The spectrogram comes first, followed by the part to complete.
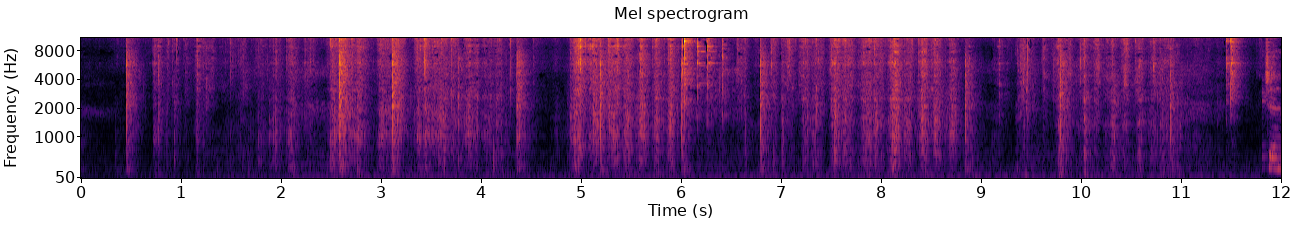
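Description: Wheel pizza cutter rolling through a crisp baked pizza crust, slightly burnt underneath, onto a wooden board: a dense run of crackling crunches that begins about two seconds in and stops just before the end.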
